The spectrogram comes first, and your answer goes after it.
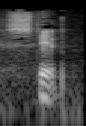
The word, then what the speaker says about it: steppe: onto the Russian steppe.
